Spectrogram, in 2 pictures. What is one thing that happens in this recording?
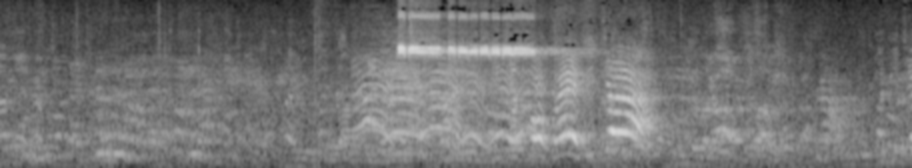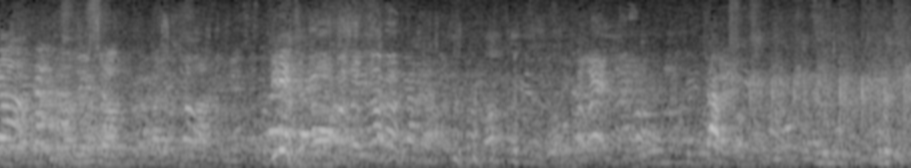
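Young men shout across an open field.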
